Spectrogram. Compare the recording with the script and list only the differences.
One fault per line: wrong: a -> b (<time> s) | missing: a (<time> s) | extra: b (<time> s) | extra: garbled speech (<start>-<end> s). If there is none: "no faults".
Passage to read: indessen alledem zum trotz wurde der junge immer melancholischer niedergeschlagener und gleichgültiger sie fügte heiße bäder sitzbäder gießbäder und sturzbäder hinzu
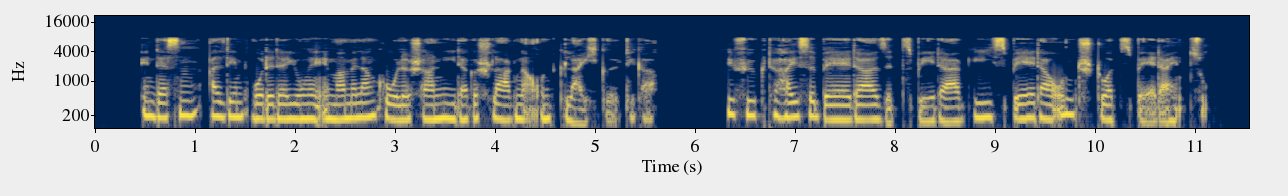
missing: zum trotz (1.5 s)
